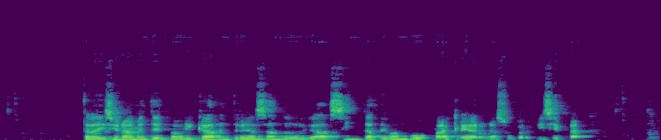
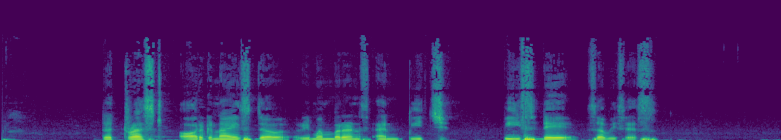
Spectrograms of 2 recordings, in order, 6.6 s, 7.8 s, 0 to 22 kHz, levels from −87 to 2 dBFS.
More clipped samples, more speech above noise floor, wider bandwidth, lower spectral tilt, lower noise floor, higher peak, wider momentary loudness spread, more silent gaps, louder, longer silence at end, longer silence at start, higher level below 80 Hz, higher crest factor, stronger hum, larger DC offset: neither; first, 63 dB vs 52 dB; second, 9.2 kHz vs 16.5 kHz; second, -5.5 dB/octave vs -7 dB/octave; first, -82 dBFS vs -70 dBFS; about the same, -4 dBFS vs -2 dBFS; second, 8 LU vs 11 LU; neither; about the same, -20 LUFS vs -19 LUFS; second, 0.7 s vs 1.25 s; first, 0.85 s vs 0.05 s; second, -52 dBFS vs -40 dBFS; about the same, 16 dB vs 18 dB; neither; neither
